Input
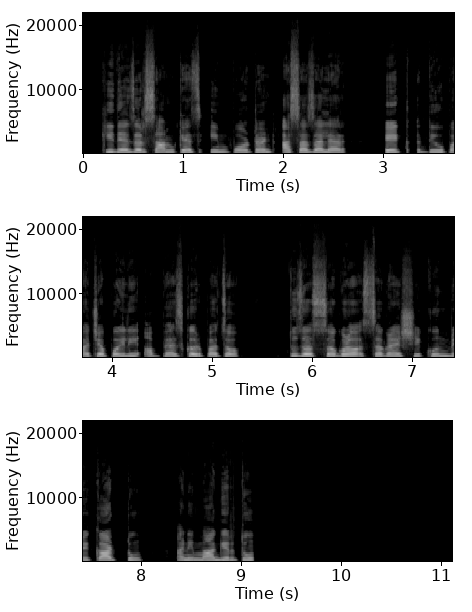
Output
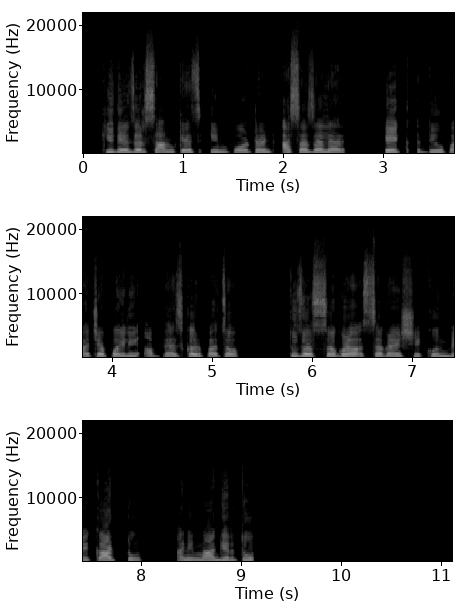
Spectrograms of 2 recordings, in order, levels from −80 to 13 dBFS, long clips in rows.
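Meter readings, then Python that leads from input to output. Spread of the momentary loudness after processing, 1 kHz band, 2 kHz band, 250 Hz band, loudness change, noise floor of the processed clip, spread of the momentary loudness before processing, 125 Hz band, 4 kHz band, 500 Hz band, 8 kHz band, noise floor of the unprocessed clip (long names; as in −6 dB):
9 LU, −10.0 dB, −9.5 dB, −8.5 dB, −9.0 dB, below −85 dBFS, 10 LU, −8.5 dB, −9.5 dB, −9.5 dB, −7.0 dB, −84 dBFS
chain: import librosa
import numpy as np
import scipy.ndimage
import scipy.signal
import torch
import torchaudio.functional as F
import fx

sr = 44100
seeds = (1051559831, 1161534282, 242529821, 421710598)

y = fx.high_shelf(x, sr, hz=8300.0, db=5.0)
y = 10.0 ** (-13.0 / 20.0) * np.tanh(y / 10.0 ** (-13.0 / 20.0))
y = fx.doppler_dist(y, sr, depth_ms=0.11)
y = y * librosa.db_to_amplitude(-9.0)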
